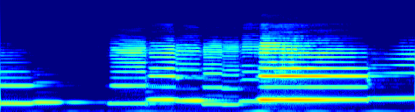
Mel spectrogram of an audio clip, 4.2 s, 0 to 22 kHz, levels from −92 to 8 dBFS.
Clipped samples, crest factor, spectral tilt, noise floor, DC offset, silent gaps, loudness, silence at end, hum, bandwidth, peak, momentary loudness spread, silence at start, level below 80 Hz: under 0.1%; 16 dB; -1 dB/octave; -55 dBFS; under 0.1%; none; -23 LUFS; 0 s; none; 9.4 kHz; -10 dBFS; 22 LU; 0 s; -70 dBFS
